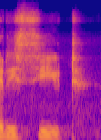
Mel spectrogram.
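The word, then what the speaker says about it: receipt: हा और नहीं पढ़ते सबसे पहला है रीसीड जो रसीद होती है उसको कहते हैं इसमें जो है पी साइलेंट है इसके बाद है डाउट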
